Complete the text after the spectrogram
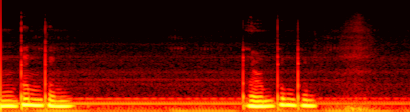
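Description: A young man speaks briefly into a close microphone in short bursts.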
